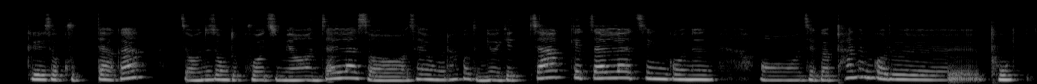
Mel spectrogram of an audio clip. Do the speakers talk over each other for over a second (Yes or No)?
No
